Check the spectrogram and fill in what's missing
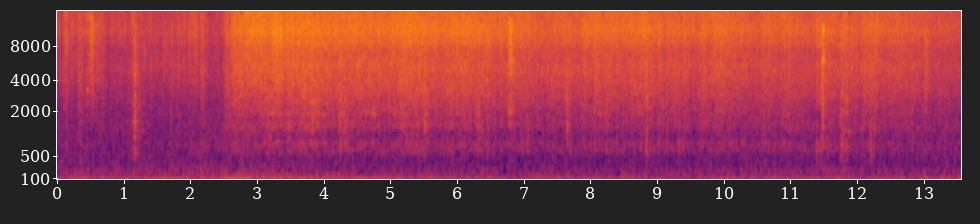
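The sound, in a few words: ginger garlic paste and cumin frying in oil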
